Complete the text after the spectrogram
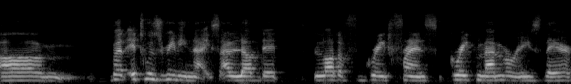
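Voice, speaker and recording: A woman with a French accent, medium in pitch and fairly slow in pace. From France, Nancy. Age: 50s. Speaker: entrepreneur. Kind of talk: interview.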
